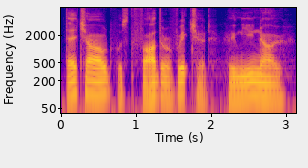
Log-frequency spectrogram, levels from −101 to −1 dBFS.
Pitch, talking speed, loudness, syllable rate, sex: 85 Hz, 190 wpm, -20 LUFS, 4.6 syllables/s, male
